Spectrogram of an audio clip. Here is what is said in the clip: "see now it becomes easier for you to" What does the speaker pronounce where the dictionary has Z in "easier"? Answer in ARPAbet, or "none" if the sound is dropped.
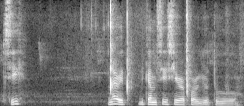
S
